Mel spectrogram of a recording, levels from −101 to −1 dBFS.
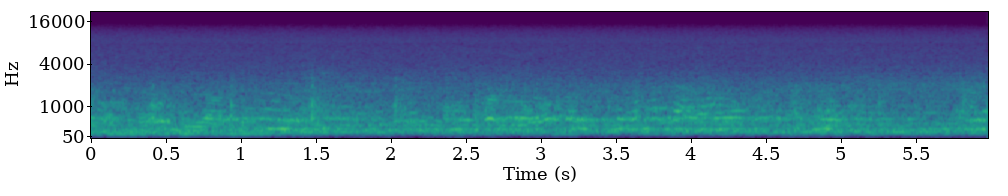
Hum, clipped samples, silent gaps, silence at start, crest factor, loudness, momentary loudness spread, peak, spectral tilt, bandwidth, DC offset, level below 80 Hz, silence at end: none; under 0.1%; none; 0 s; 14 dB; -37 LUFS; 5 LU; -22 dBFS; -6.5 dB/octave; 14.5 kHz; under 0.1%; -84 dBFS; 0 s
